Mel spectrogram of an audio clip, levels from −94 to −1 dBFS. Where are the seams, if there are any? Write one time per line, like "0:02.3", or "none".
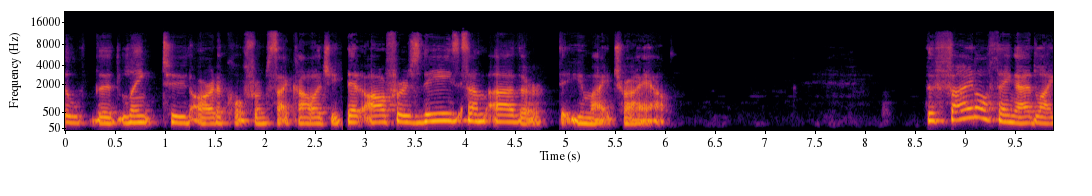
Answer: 0:01.2
0:02.8
0:04.0
0:04.9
